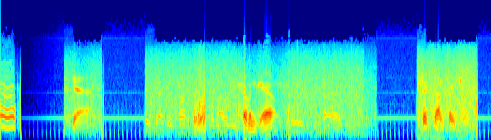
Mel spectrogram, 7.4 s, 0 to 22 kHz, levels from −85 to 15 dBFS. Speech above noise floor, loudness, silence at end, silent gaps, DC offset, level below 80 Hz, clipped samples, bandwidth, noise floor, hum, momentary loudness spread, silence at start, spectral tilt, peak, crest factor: 40 dB; -15 LUFS; 0.2 s; none; under 0.1%; -50 dBFS; 0.2%; 10 kHz; -54 dBFS; none; 16 LU; 0 s; -3.5 dB/octave; 0 dBFS; 16 dB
